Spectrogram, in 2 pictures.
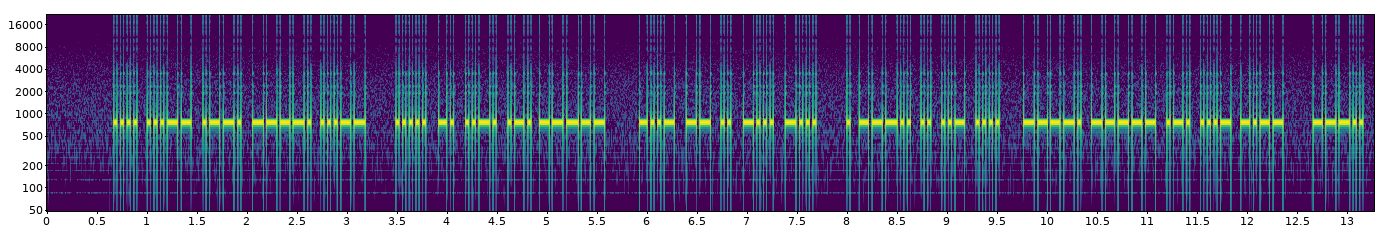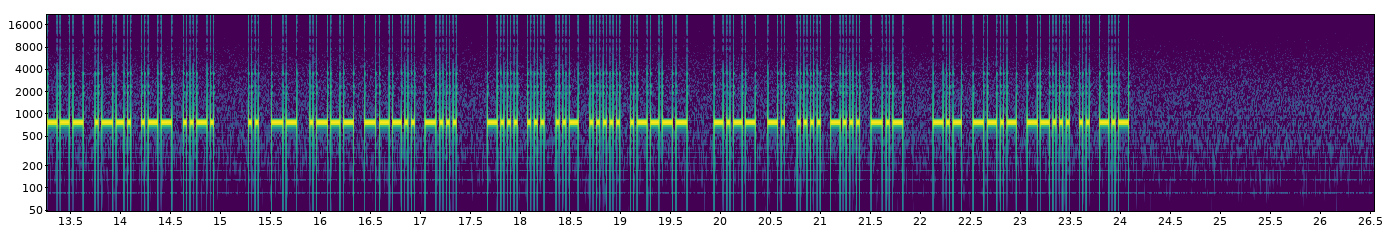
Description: Morse code, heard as a keyed tone, hand-sent with a bug key, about 36 wpm, 770 Hz. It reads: H3P93 5NFR0 XMIBB E8IUH 90RVY 8OPWF IMJ8B BSU51 YNHBK KQ7IK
